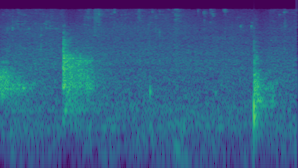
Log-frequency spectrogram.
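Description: Carrot latkes frying in shallow oil in a skillet, a steady low sizzle, broken by a few short clatters of kitchen utensils.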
